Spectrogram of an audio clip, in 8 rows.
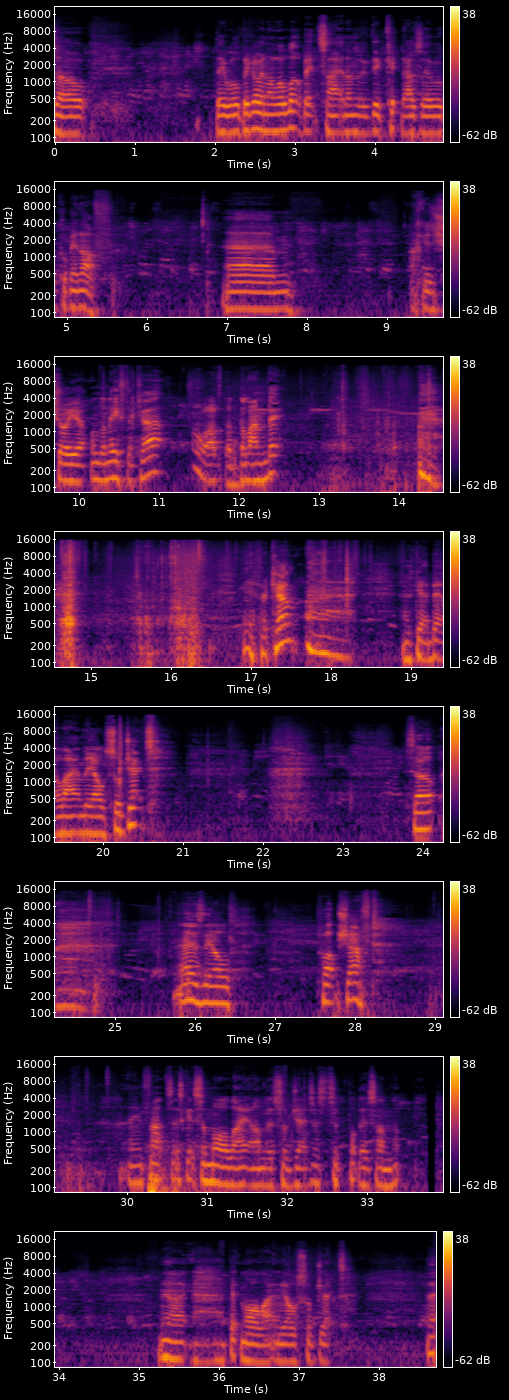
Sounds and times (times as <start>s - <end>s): Speech: 0.0s - 12.6s, 16.6s - 20.9s, 21.8s - 28.7s, 29.9s - 38.7s.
